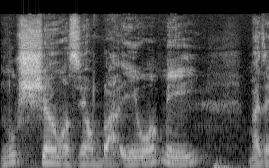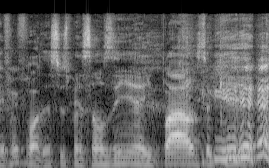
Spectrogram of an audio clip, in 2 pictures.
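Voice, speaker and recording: A man speaks at a fairly slow pace with lively intonation. Light background noise is present. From Salvador, Bahia, Brazil. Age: 20s. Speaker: actor and stand-up comedian. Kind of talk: podcast interview answer. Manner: casual, slangy. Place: studio. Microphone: studio mic.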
